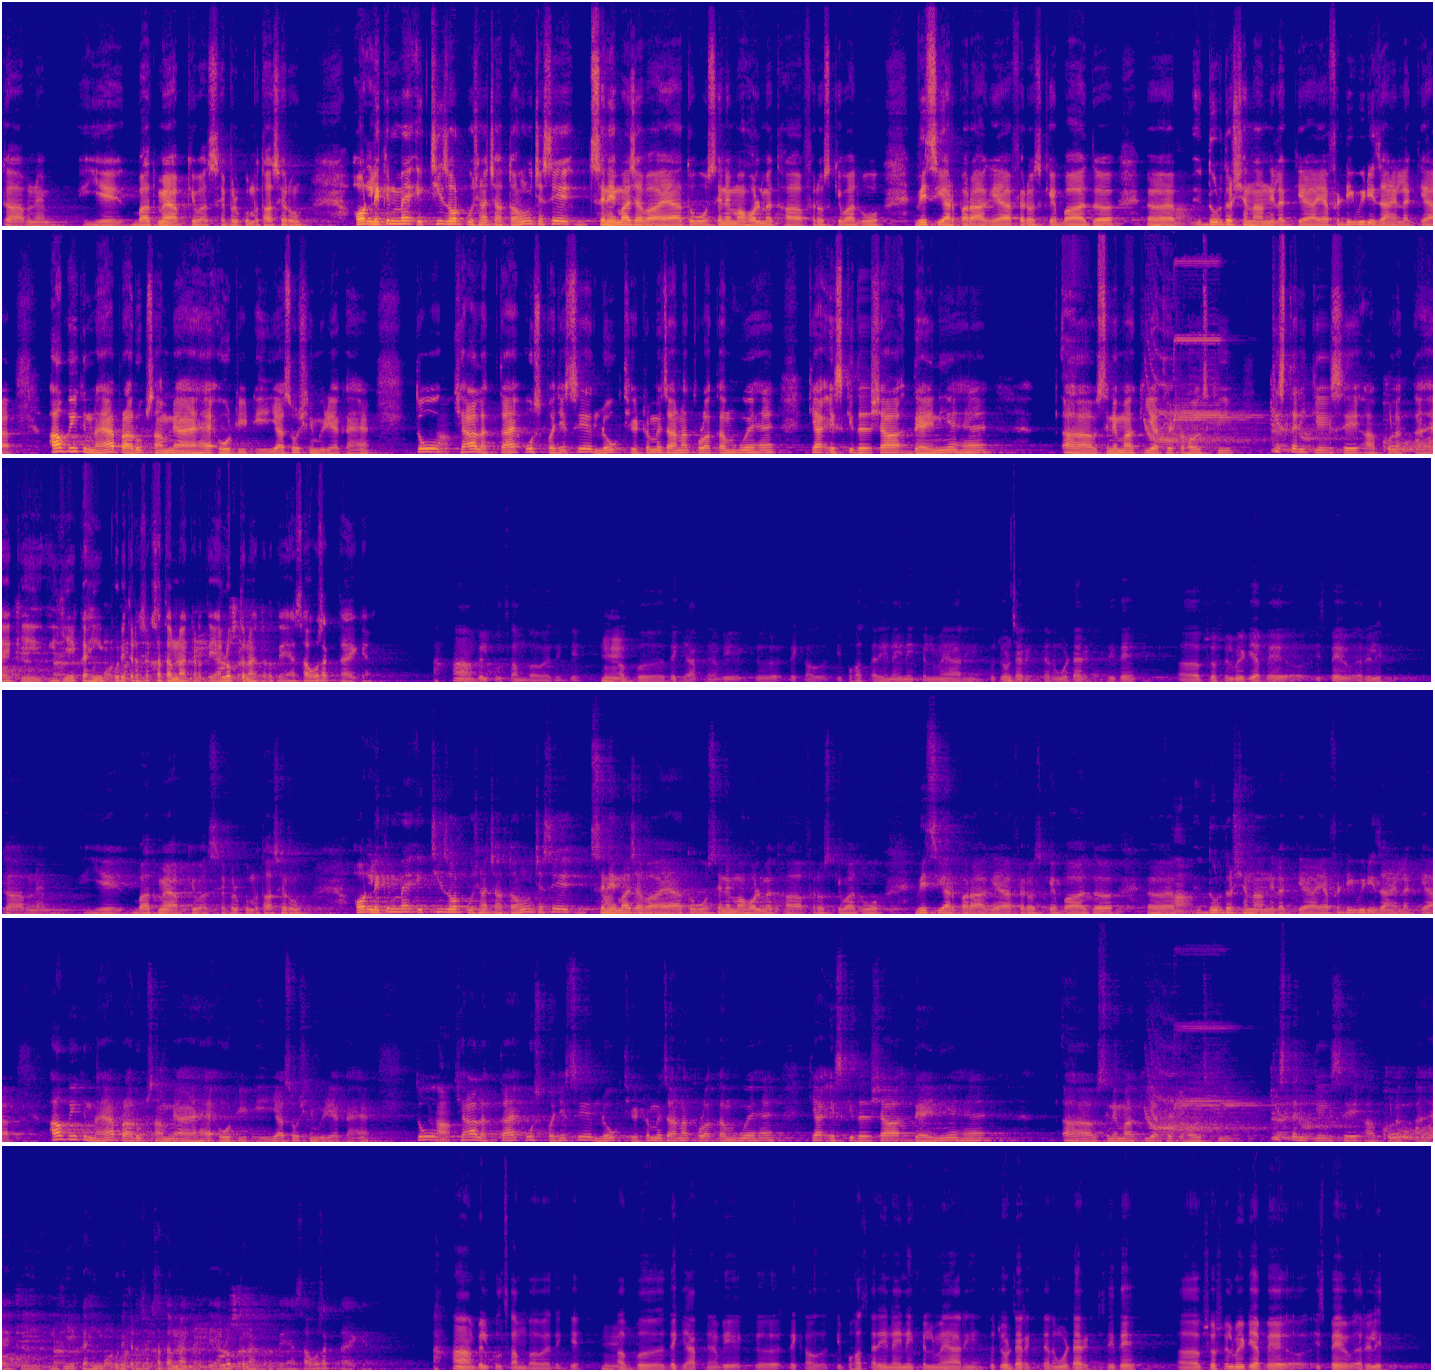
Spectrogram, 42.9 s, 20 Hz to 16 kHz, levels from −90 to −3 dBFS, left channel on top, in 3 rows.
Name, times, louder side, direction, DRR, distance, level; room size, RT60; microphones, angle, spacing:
voice 1, 0.0-24.2 24.5-24.6 24.9-26.6 27.0-32.3 34.6-34.9, left 7 dB, 85° left, 17 dB, 0.4 m, -33 dB
Alarm, 25.7-27.7 28.1-31.4, left 2 dB, 60° left, 1.9 m, -43 dB
voice 2, 32.9-34.4 34.8-40.0 40.4-42.4, right 5 dB, 60° right, 16 dB, 0.4 m, -42 dB
24.0 x 10.5 x 5.2 m, 2.3 s
head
